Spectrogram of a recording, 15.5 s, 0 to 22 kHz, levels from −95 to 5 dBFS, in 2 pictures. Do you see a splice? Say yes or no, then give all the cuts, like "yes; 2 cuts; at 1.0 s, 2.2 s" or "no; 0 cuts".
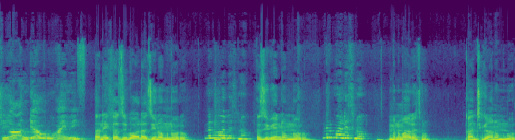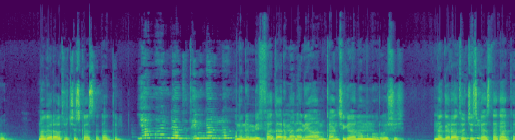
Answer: yes; 2 cuts; at 1.3 s, 11.2 s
